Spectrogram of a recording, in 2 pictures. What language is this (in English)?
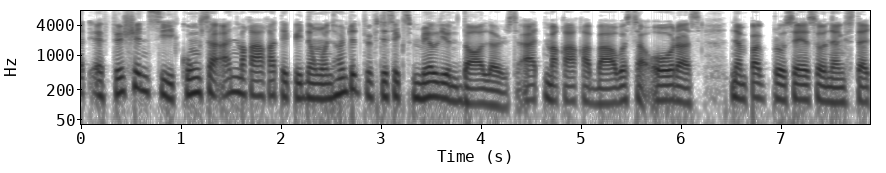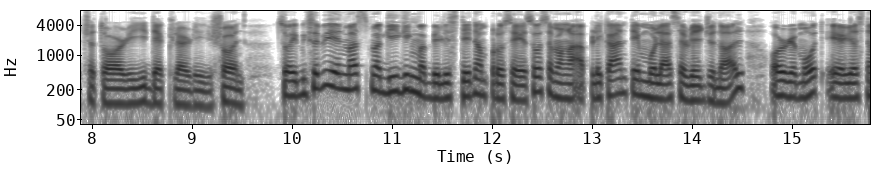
Filipino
